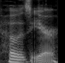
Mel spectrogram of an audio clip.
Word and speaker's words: Hozier: The Irish sing singer-songwriter said it's actually pronounced like Hozier.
